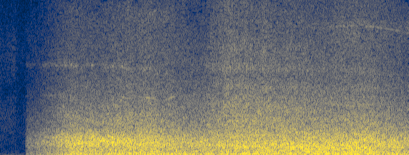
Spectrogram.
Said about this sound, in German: Ein stetiger Strom von Autos wälzt sich über die David-Benvenisti-Schnellstraße. Sie trennt den arabisch-israelischen Stadtteil Beit Safafa in Ostjerusalem von einer jüdischen Nachbarschaft und dem Teddy College Sportstadion.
